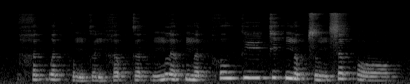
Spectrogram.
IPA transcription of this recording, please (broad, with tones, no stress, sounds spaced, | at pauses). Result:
h ɐ˧ k̚ w ɐ˧ k̚ h ʊ˨˩ ŋ k ɵ˨˩ n h ɐ˨ p̚ k ɐ˨ k̚ ʊ˨˥ ŋ l ɐ˨˥ k̚ n̪ ɐ˨˥ t̚ h o˥ w k yː˥ k ɪ˥ k̚ n̪ ɐ˥ p̚ s ʊ˨ ŋ s ɐ˥ k̚ ɔː˨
